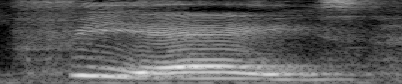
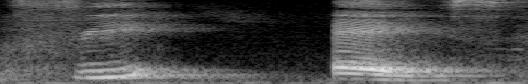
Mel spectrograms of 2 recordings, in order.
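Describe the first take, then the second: First: Said in the usual way. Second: "fiéis" split into fi, then éis with a gap; syllable by syllable. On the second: Shown as a demonstration. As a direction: break "fiéis" in two: fi... éis. Splits word to count syllables. ("fiéis" separado em sílabas: fi... éis)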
